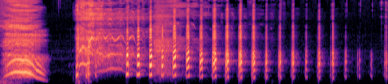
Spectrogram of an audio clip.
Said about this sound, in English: I have never heard you gasp so fucking loudly. Oh my god. The waveform for that is bigger than anything else that I've seen on here.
